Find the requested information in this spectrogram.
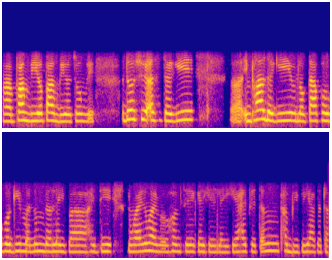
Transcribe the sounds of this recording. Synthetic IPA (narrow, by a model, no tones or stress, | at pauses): paŋbijopaŋbijosowŋɡe | ɐdosuɐsdɐɡi | ḭmpʰaldɐɡilok̚tapʰawbɐɡimɐnuŋdɐlɐjbɐɦajdinuŋajnuŋajbɐpʰɐmsekɐjkɐjlɐjɡeɦajpʰetːɐŋtʰɐmbibɐjaɡɐda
